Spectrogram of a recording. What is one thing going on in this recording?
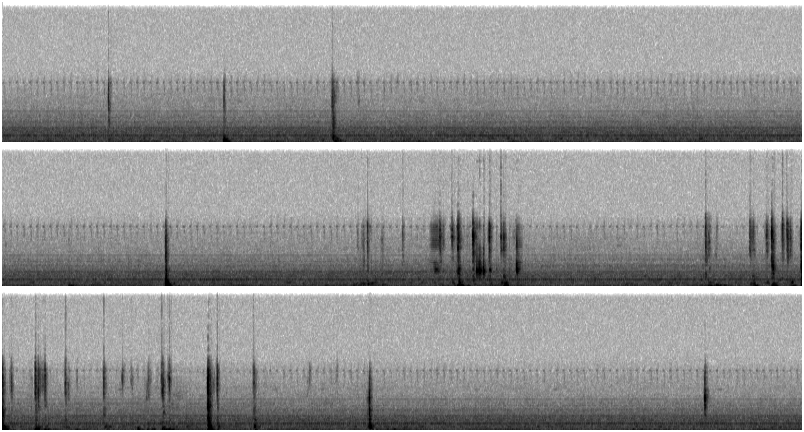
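Fingers tap on a laptop keyboard with quick, uneven clicks.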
